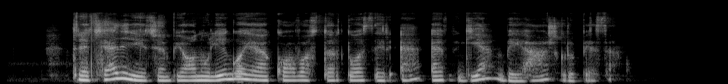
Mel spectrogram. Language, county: Lithuanian, Alytus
